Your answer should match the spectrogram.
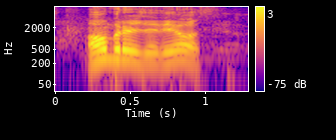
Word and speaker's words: Hombres de Dios: And these four men of God, these hombres Dios, or how do you say it? Say it for me, senor, por favor. – You messed me up. – Hombres de Dios.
